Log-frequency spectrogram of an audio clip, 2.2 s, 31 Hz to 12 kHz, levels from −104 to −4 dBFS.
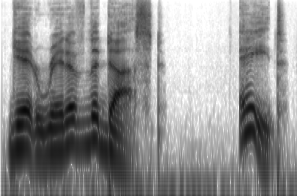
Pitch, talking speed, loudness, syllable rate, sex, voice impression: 130 Hz, 160 wpm, -18 LUFS, 4.0 syllables/s, male, masculine, middle-aged, thick, slightly powerful, fluent, slightly raspy, slightly cool, slightly mature, slightly friendly, unique, wild, lively, kind, slightly strict, slightly sharp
